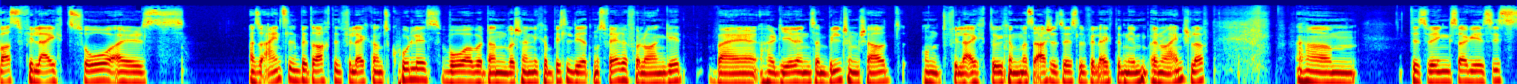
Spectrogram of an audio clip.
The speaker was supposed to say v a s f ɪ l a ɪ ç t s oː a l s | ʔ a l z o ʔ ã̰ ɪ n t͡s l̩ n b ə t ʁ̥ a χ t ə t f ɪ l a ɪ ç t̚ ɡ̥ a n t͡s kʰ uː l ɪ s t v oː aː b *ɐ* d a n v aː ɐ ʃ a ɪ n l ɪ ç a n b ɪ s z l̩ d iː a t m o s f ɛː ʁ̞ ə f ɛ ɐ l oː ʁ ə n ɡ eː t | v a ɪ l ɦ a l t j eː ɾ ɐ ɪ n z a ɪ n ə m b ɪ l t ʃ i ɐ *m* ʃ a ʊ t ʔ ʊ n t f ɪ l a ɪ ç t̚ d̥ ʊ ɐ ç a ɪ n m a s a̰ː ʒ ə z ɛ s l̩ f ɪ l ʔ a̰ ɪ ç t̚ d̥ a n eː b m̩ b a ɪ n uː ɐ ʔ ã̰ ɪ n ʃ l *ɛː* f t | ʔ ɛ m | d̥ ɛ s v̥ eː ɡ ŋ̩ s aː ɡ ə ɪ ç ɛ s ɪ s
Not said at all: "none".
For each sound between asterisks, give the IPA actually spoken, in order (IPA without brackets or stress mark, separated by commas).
ɐ, m, aː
